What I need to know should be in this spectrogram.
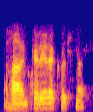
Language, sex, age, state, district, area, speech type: Sindhi, male, 18-30, Gujarat, Surat, urban, conversation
